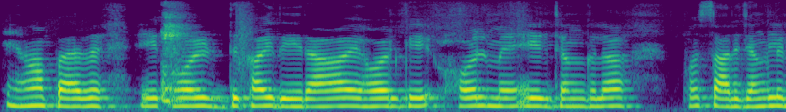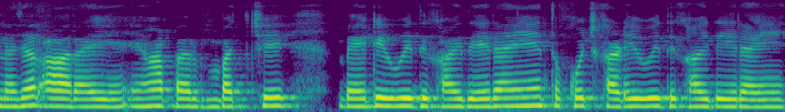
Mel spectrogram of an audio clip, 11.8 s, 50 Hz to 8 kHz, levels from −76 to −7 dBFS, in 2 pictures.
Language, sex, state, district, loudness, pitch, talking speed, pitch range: Hindi, female, Chhattisgarh, Rajnandgaon, -16 LUFS, 210 Hz, 195 wpm, 205-215 Hz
